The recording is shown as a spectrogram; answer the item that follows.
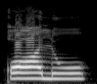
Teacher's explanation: کلمت قالو میں قاف ہے اور اس کے بعد مد الف ہے تو ہم یہ دونوں حرف کو تفخیم سے مطلب بھاری آواز میں ادا کریں گے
